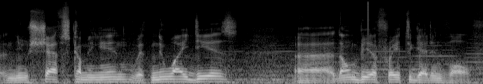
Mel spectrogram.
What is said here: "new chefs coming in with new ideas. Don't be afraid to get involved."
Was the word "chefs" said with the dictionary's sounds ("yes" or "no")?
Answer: yes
